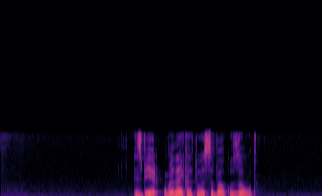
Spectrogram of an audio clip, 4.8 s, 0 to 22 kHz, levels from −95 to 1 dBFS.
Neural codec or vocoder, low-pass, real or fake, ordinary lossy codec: none; 7.2 kHz; real; none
